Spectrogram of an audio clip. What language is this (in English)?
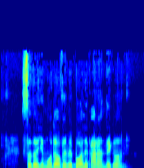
Persian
